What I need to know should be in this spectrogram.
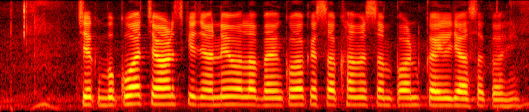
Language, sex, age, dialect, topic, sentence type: Magahi, male, 18-24, Western, banking, statement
